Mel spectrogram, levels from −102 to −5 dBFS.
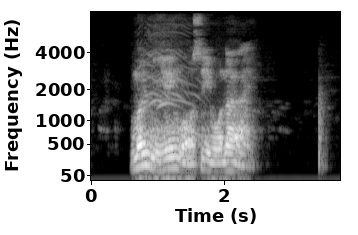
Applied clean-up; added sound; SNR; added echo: none; Cheering; 18 dB; reverberation time 0.2 s.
